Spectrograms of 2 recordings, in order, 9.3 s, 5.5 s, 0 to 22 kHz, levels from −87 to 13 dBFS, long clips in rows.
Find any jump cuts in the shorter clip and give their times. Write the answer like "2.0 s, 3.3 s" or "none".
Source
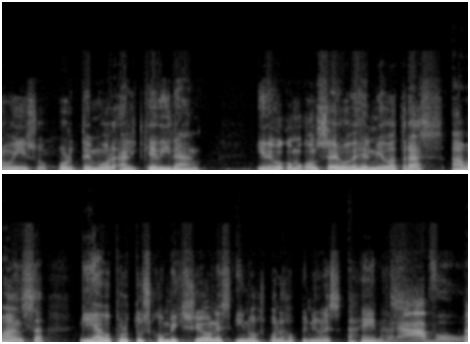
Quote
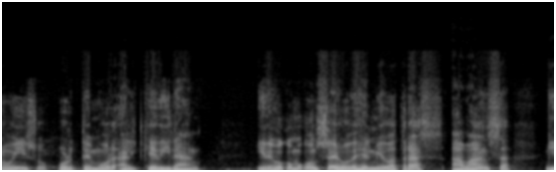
none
